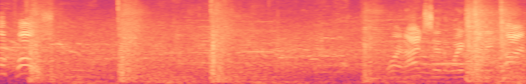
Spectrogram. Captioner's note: ground slamming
